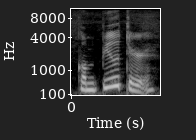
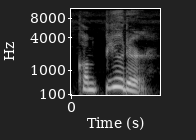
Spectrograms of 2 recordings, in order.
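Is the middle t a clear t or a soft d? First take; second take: clear t; soft d. First: The middle t is a clear t sound. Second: The middle t sounds like a soft d. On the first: "We normally pronounce these words um something like this" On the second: "we pronounce computer as computer"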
